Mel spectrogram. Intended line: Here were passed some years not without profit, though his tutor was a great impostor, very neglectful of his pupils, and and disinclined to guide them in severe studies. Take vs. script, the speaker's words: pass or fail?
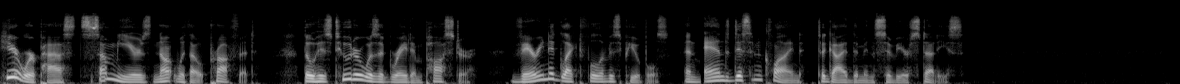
pass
